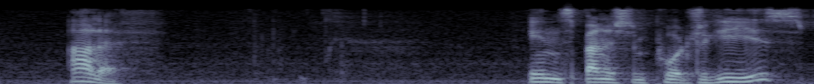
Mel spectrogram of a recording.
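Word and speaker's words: אלף: first letter this one Alf pronounced as a clear a sound Alf in Spanish and Portuguese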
